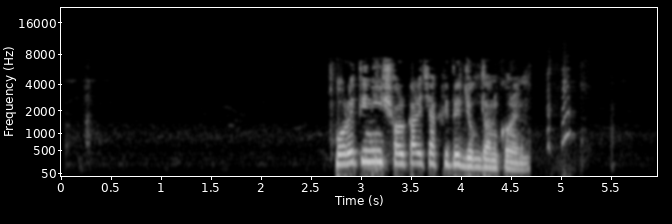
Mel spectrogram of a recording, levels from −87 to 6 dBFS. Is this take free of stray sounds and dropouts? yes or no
no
